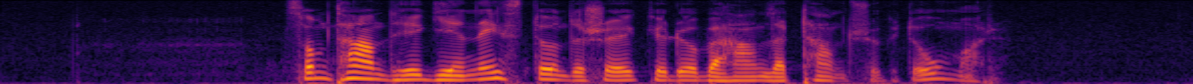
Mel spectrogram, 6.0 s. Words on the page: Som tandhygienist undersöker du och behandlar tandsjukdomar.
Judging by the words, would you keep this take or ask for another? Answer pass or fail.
pass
